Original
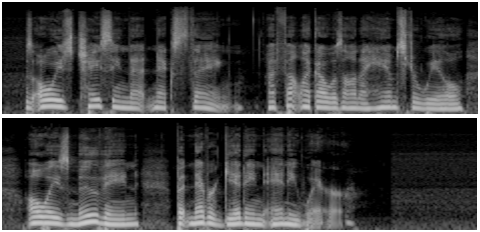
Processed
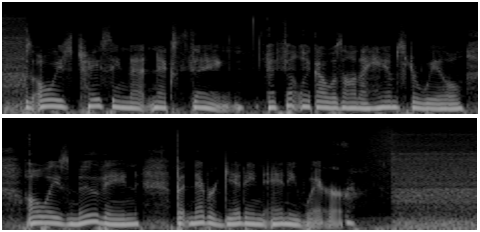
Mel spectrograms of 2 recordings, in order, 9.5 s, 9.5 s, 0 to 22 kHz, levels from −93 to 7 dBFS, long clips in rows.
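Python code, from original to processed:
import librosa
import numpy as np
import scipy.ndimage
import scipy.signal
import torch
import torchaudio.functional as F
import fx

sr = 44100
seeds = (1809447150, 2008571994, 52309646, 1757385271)

y = fx.spec_box(x, sr, start_s=1.75, length_s=1.36, low_hz=690.0, high_hz=2000.0, gain_db=-16)
y = fx.tone_stack(y, sr, knobs='6-0-2')
y = fx.env_lowpass_down(y, sr, base_hz=1800.0, full_db=-39.0)
y = fx.band_squash(y, sr, depth_pct=100)
y = y * 10.0 ** (2.5 / 20.0)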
